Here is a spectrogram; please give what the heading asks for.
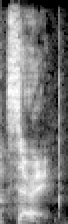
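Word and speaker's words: צֵירֵי: Tsere is pronounced as a. It's going to be, here, let's put it as under the aleph here. Put it under the aleph. Boom, 2 dots right there. It's a longer A.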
